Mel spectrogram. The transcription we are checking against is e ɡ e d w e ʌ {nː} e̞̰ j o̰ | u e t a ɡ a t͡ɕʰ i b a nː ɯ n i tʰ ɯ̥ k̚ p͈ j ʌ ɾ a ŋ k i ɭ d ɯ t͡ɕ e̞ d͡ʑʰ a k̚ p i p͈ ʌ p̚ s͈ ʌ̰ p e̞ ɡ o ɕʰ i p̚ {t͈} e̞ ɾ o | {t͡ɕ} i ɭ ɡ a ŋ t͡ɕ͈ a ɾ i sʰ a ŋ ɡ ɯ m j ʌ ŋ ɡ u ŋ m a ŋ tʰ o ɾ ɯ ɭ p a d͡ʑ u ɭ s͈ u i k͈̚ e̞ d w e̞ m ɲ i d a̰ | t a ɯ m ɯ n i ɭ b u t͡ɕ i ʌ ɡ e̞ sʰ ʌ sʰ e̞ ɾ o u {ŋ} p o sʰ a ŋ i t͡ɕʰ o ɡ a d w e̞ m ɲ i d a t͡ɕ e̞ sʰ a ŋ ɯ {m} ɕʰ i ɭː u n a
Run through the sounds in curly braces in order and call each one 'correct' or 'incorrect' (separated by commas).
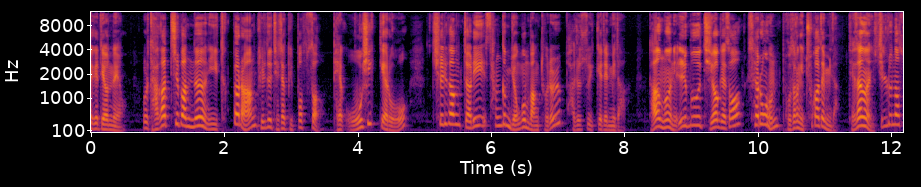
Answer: correct, incorrect, incorrect, incorrect, incorrect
